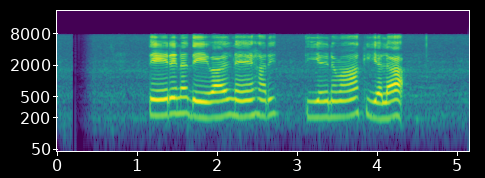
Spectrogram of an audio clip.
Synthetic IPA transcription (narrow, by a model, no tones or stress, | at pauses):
t̪eːɾenəd̪eːʋalnɛːɦaɾi | t̪ijenəʋaːkijəlaː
